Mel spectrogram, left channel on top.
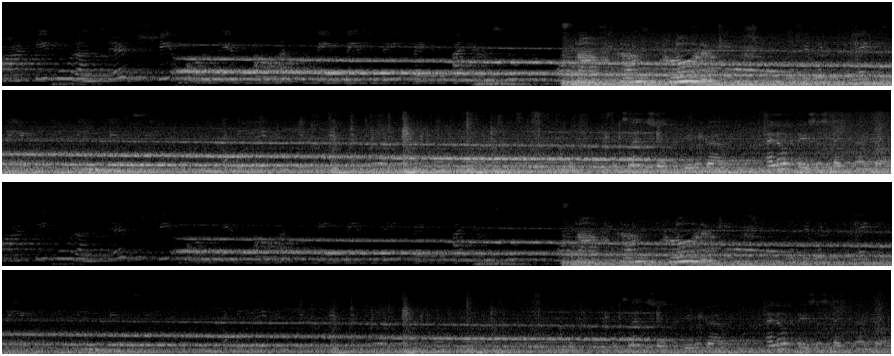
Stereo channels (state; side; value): quieter; right; 7.9 dB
